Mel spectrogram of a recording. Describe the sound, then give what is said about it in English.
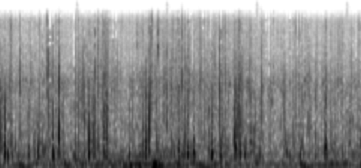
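Rain pouring down onto a jacket, a dense, steady patter of many irregular taps and soft crackles at moderate loudness, with no voices. “you're hearing rain pour down on my jacket.”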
